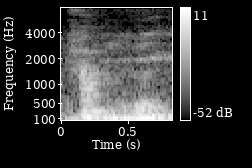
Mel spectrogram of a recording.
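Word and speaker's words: حَمْل: Fahamalal baqalu at-tabaqo, maka hamalat, jadi kalau kata-kata hamlun bi fathil ha, maka nabil batni. Kalau himlun bi kasril ha'i, maka na ala dhahri. Kata hamlun itu dipathahkan huruf haknya, hamlun dipathahkan huruf haknya, maka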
